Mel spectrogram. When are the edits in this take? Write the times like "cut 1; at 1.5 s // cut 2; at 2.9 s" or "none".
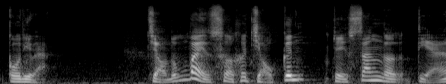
cut 1; at 1.4 s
